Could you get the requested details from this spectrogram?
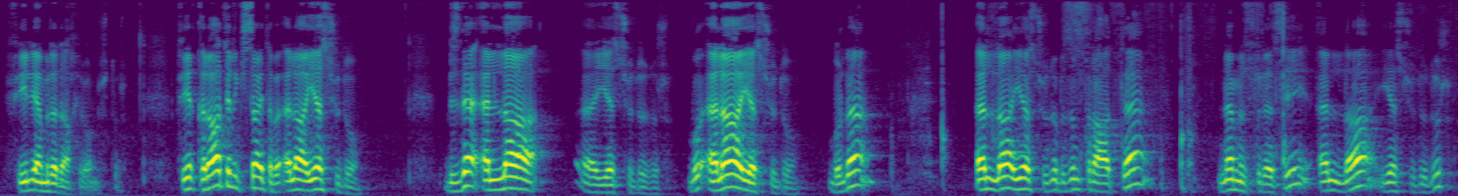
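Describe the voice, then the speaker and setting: A man's voice: mid-range voice, big pitch swings, moderate pace, warm tone. A man teaching a lesson on a classical grammar text, reading passages aloud and explaining them with frequent hesitations. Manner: reads Arabic passages then explains them in Turkish, with frequent hesitation sounds.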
